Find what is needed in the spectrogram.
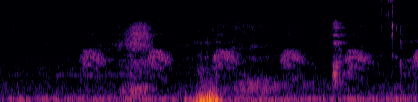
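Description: A crow cawing in a run of short, repeated calls, fairly faint, with one dull low thump about halfway through.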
